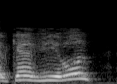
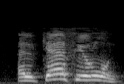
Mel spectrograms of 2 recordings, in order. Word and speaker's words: الكافرون: اقول في الكافيرون، الكافيرون لا ما تنفعش. يبقى اقول ايه؟ الكا الكافي في في في، الكافرون الكافرون. يبقى اقول قل يا ايها الكافرون، رون رو رو رو. ناخد بالنا الراء مفخمه وعرفنا بننطقها ازاي، الكافي رو رون.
